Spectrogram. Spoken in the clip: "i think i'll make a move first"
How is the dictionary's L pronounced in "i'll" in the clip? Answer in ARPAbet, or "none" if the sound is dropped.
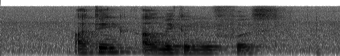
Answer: L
